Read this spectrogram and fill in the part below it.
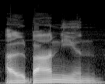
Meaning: Albania (a country in Southeastern Europe)
- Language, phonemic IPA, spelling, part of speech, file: German, /alˈbaːni̯ən/, Albanien, proper noun, De-Albanien.ogg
